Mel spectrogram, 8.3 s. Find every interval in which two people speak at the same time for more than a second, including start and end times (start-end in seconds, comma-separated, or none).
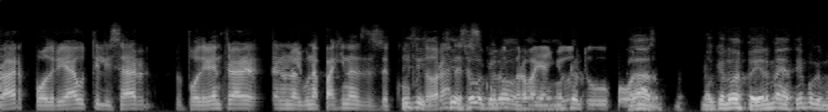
4.0-6.6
